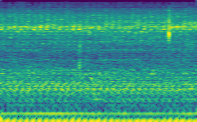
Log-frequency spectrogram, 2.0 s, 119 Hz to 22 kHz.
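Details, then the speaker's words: 1960 Cadillac S&S Ecto-1 replica, V8 with exhaust modified to match the film, riding through a neighborhood: deep, even burble with a steady low pulse, no knocks or misses; normal running. "Now, just like the one in the movie, we've modified the exhaust so it sounds just like the one in the film. It had that nice grumbly V8 sound."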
